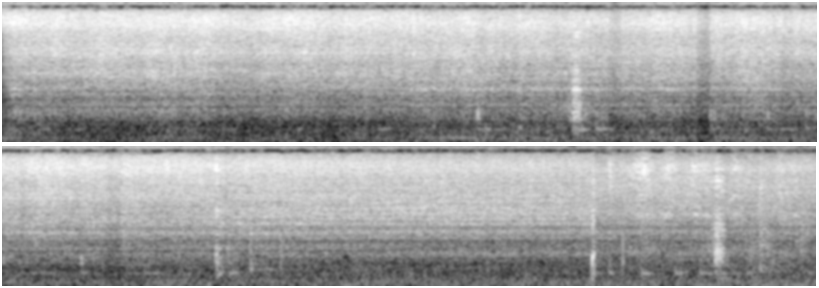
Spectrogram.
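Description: Turmeric mixed with water hits hot oil in a pan for a Bengali fish curry, setting off a loud, steady, close hissing sizzle with occasional utensil clicks.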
